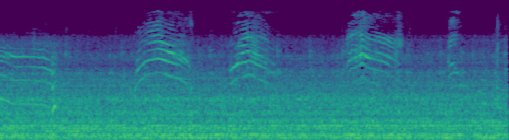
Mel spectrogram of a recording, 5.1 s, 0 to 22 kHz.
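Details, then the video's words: Ebby's kittens, a little over two weeks old, fight over feeding while nursing, giving short high arched squeaks roughly once a second, four or five in a row, against a constant low droning hum. "kittens are 2 weeks old cat fighting while nursing!"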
